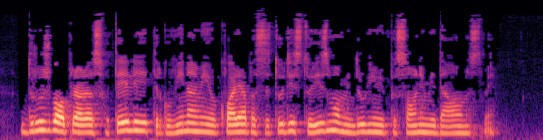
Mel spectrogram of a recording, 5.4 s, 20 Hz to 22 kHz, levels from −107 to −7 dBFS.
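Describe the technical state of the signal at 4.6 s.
At 4.6 s the signal shows generation loss, which runs through the whole clip. The speech sounds swirly, smeared and hollow, with blurred attacks, which likely comes from about four successive AAC-LC encodes, each requantising on a shifted frame grid, in a chain that fits roughly 96 kbit/s. On a spectrogram, nothing appears above 17.9 kHz, and the upper bands show accumulated speckled noise; waveform transients look softened.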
